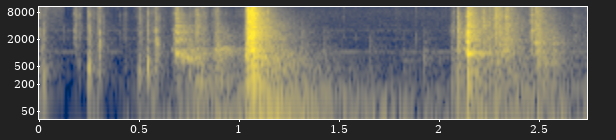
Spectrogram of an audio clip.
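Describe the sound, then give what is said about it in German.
A heavy door thunks open with a solid knock, followed by a second broad scraping bang a second later, with small clicks and rattles before it; moderately loud, no voices. “endlich eine Tür.”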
